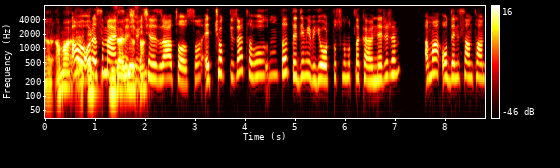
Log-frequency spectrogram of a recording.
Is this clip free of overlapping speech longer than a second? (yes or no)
no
